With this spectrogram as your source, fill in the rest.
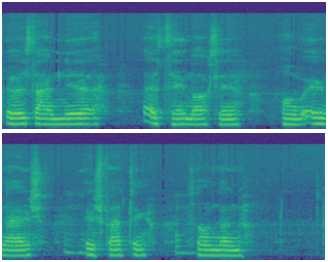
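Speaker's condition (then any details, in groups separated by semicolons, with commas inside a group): Amyotrophic lateral sclerosis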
